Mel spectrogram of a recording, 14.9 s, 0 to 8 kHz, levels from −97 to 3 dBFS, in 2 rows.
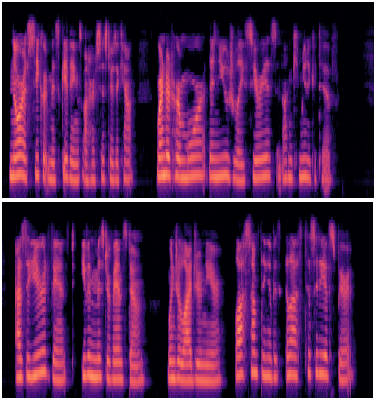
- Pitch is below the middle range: No, high, 230 Hz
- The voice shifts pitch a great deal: No, average, 3.3 semitones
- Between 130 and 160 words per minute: Yes, slow, 135 wpm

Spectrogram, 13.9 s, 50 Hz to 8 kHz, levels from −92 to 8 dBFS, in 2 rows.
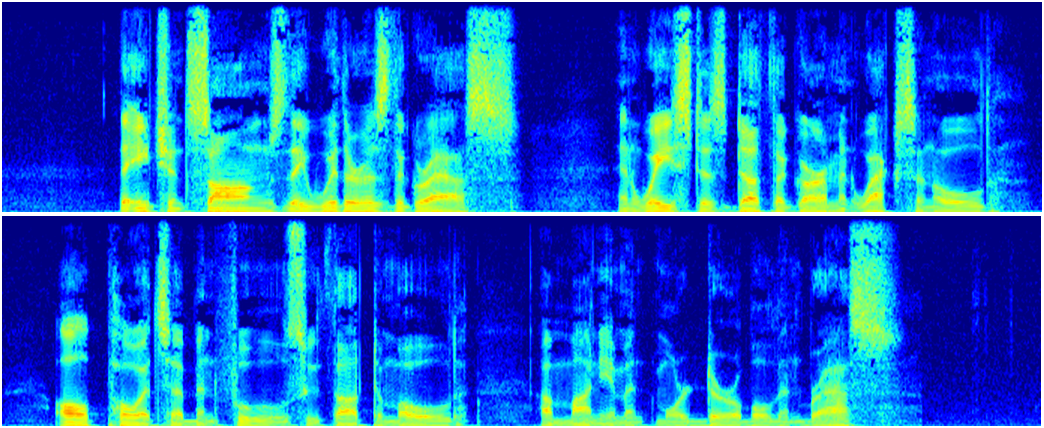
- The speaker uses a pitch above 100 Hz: No, very low, 90 Hz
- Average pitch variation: Yes, average, 3.3 semitones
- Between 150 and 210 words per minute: No, slow, 135 wpm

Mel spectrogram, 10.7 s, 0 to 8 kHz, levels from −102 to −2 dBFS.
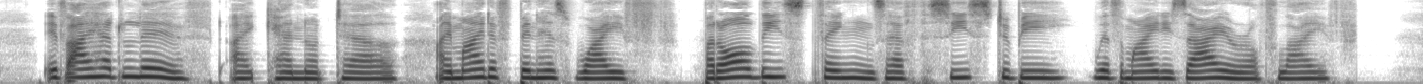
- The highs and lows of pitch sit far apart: No, narrow, 2.4 semitones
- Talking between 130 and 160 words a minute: Yes, average, 145 wpm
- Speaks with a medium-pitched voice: No, high, 230 Hz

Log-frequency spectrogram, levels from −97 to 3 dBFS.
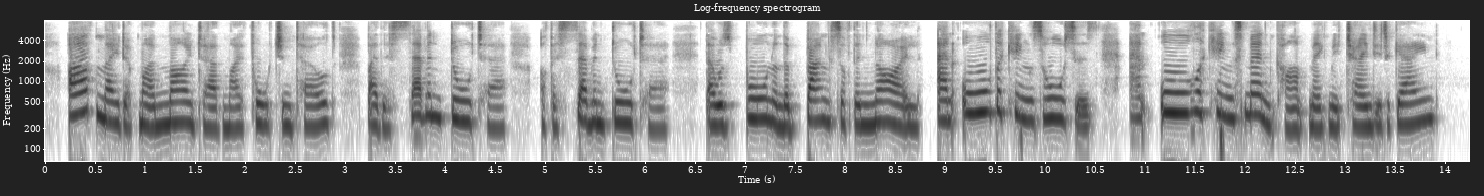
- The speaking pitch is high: Yes, high, 235 Hz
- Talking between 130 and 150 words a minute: No, average, 185 wpm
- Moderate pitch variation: Yes, average, 4.4 semitones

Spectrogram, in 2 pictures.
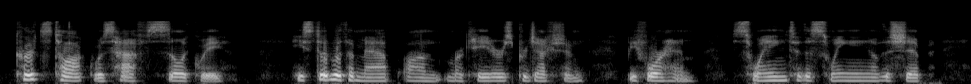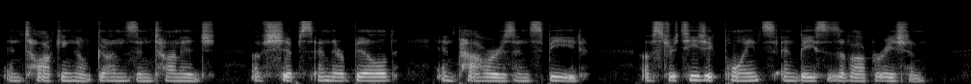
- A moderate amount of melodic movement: No, narrow, 1.9 semitones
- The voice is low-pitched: No, medium, 170 Hz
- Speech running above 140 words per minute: No, slow, 135 wpm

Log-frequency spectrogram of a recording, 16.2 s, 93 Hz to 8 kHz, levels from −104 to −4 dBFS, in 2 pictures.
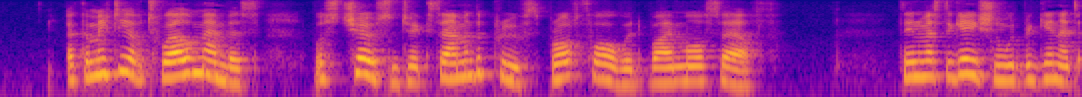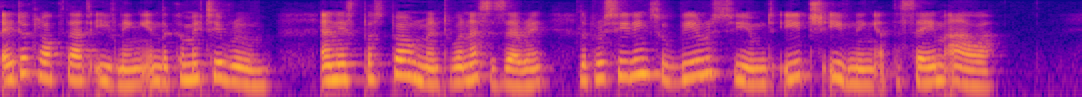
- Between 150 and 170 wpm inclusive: Yes, average, 165 wpm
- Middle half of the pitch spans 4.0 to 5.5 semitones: Yes, average, 4.3 semitones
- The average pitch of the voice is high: Yes, high, 210 Hz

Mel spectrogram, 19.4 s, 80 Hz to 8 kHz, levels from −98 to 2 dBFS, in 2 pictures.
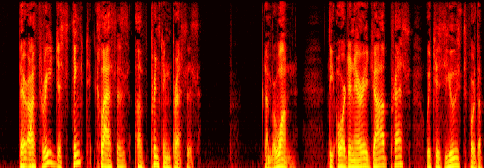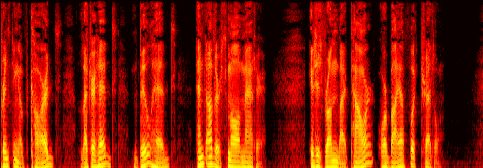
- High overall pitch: No, low, 110 Hz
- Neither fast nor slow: No, slow, 120 wpm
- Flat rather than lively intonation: No, average, 4.7 semitones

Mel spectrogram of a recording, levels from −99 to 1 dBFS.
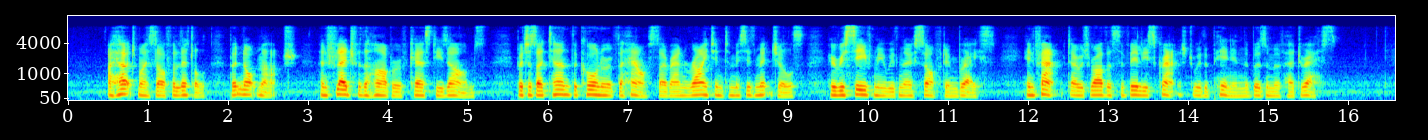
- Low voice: Yes, low, 125 Hz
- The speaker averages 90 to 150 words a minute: No, average, 195 wpm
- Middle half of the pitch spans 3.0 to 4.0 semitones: No, narrow, 2.5 semitones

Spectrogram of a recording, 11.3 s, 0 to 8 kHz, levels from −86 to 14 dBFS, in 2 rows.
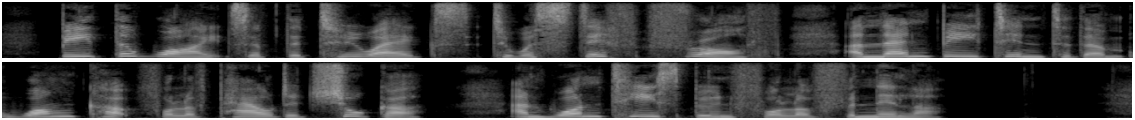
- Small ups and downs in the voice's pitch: No, average, 5.2 semitones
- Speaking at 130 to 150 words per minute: Yes, average, 140 wpm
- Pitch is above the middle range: Yes, high, 215 Hz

